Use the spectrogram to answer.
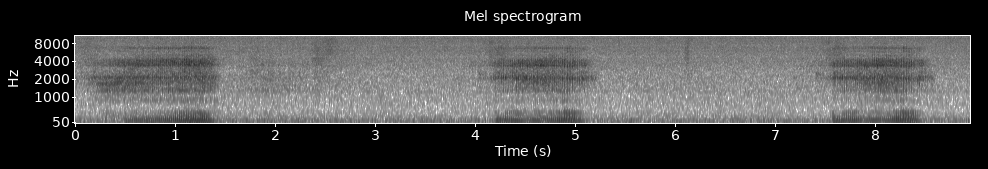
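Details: Loud, rough low-pitched snores, three in nine seconds (about 18 a minute), with quiet pauses between; snoring during sleep.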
